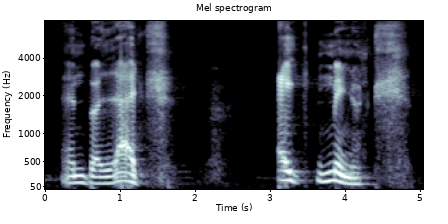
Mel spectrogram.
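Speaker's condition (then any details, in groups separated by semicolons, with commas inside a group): Cerebral palsy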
